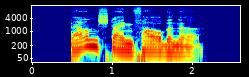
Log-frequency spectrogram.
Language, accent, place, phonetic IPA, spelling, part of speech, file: German, Germany, Berlin, [ˈbɛʁnʃtaɪ̯nˌfaʁbənə], bernsteinfarbene, adjective, De-bernsteinfarbene.ogg
- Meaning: inflection of bernsteinfarben: 1. strong/mixed nominative/accusative feminine singular 2. strong nominative/accusative plural 3. weak nominative all-gender singular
